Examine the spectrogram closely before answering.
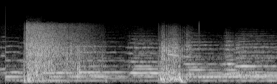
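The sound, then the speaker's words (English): Loud gunshot cracks from an M1 rifle, a .30 caliber standard infantry firearm, fired in a penetration test against partitions; two sharp reports, each followed by a lingering ringing tail, with no talk. “Now the 30 caliber carbine. Next, the M1 rifle.”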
